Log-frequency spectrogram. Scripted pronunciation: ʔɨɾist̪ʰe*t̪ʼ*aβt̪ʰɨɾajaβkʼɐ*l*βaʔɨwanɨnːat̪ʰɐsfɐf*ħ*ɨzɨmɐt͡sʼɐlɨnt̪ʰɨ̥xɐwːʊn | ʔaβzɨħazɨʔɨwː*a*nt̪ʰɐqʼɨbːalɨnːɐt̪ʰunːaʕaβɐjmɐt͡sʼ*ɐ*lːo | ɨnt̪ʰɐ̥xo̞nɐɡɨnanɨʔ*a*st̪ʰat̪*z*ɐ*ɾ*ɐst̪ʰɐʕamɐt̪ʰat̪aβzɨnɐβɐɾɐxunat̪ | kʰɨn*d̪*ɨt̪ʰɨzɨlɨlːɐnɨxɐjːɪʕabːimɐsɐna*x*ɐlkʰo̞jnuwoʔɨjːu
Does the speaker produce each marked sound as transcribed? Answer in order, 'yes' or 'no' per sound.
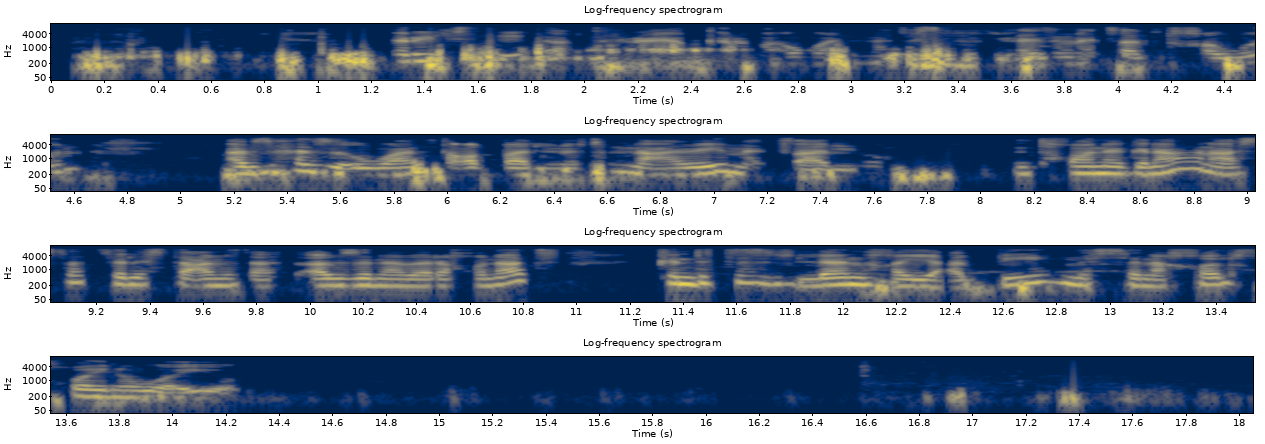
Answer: no, no, yes, yes, no, yes, no, no, yes, yes

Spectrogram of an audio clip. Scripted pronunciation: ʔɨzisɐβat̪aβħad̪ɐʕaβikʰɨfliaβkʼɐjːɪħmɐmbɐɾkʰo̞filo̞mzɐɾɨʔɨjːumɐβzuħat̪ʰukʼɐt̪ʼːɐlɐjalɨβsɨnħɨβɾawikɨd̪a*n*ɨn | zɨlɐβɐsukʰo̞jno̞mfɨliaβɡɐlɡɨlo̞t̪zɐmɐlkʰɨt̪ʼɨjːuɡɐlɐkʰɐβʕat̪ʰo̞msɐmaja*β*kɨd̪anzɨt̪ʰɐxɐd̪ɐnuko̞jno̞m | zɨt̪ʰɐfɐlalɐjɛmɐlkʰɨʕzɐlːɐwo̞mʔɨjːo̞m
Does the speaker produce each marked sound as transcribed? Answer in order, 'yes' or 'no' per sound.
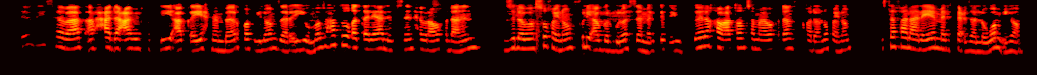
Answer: yes, no

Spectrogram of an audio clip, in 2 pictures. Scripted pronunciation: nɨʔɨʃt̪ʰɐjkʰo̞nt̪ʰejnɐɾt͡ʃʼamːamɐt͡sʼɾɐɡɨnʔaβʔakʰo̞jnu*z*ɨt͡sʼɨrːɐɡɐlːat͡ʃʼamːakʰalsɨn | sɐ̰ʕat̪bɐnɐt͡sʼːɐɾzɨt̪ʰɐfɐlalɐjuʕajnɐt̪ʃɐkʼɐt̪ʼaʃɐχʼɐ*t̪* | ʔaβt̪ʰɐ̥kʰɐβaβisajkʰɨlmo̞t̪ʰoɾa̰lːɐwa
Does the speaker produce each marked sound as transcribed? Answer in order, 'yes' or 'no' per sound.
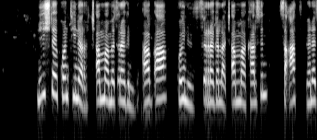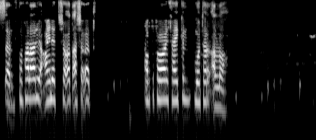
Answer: yes, no

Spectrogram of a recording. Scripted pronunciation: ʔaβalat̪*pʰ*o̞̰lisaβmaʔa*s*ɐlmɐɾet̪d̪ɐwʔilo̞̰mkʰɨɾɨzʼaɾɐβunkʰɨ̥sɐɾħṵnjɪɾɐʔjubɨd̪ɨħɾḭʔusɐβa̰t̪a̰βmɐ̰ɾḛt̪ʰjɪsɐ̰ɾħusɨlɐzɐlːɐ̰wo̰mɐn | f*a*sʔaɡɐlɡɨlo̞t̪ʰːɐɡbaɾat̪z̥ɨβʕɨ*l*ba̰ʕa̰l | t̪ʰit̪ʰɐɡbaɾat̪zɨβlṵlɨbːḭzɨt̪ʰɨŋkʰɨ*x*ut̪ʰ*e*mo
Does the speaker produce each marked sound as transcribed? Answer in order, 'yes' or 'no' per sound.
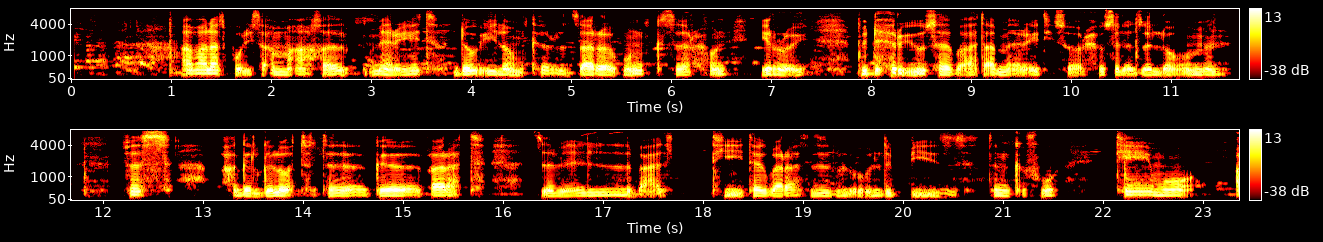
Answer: yes, no, no, yes, no, yes

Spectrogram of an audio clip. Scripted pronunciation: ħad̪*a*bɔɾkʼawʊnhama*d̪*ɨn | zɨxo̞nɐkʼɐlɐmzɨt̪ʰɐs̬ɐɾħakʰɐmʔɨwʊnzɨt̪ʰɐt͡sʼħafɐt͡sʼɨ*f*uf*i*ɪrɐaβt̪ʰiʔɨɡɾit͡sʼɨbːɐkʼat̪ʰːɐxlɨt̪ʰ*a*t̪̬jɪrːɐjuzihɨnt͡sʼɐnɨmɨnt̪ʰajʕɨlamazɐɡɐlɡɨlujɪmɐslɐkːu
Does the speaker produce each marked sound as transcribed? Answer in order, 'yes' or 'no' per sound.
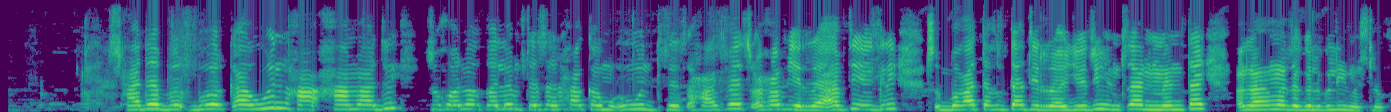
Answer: no, yes, no, no, yes

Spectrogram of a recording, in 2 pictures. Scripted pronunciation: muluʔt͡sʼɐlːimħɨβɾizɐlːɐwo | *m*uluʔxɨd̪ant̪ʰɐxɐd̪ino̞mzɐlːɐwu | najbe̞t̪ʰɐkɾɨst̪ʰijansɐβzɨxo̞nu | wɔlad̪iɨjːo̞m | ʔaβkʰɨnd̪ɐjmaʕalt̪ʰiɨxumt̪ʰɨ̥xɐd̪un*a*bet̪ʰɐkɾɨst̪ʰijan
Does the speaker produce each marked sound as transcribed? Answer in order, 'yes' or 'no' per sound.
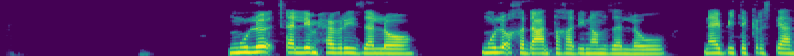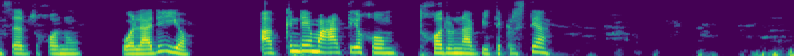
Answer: yes, yes

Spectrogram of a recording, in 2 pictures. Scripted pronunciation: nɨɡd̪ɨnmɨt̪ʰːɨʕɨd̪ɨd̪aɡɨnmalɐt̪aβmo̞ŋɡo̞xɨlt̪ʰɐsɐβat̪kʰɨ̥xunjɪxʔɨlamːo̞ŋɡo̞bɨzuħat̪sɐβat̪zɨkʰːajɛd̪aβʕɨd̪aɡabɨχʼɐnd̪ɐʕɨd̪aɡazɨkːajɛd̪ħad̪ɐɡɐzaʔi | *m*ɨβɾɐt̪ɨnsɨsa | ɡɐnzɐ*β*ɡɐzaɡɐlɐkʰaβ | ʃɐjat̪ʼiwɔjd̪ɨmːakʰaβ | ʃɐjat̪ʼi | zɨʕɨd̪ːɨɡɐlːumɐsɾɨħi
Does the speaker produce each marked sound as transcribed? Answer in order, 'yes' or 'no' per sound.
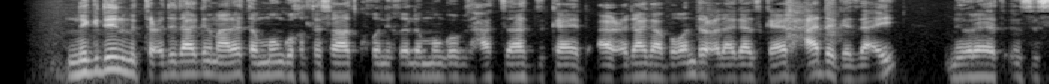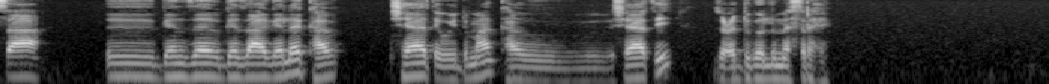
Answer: no, yes

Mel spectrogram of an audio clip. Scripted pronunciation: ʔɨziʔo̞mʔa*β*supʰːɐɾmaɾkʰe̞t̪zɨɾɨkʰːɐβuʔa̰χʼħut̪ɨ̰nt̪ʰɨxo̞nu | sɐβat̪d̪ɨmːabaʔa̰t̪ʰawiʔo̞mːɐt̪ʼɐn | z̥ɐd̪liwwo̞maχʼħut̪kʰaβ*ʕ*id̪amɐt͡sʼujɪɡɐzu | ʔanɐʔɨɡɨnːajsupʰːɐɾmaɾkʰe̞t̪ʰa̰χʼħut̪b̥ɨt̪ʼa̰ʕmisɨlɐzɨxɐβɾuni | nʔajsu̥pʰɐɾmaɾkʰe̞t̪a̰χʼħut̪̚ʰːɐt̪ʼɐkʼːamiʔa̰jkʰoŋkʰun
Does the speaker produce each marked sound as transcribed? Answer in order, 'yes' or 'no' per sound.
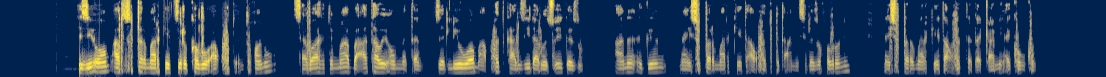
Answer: yes, no

